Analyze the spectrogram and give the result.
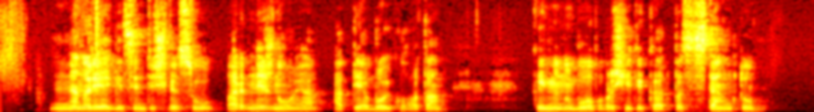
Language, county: Lithuanian, Tauragė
